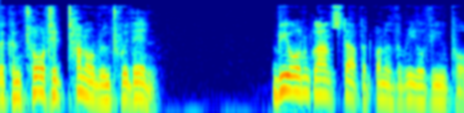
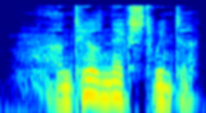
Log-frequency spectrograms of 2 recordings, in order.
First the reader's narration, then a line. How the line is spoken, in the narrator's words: breathed Bjorn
